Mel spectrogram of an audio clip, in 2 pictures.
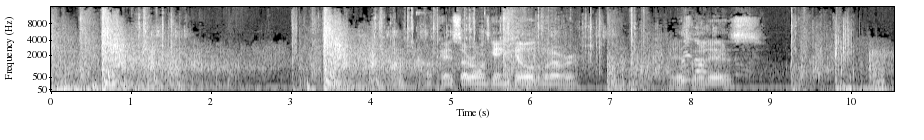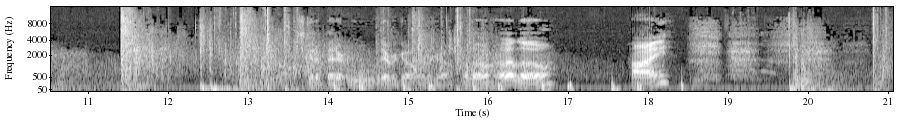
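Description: A rifle fires sharp, loud single shots.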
